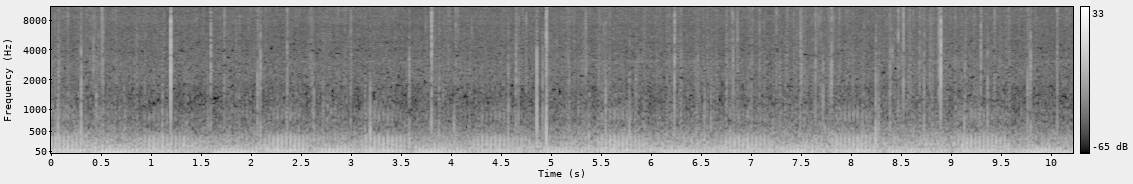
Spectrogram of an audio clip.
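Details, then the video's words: A purring cat gives a deep, continuous rumble rising and falling with each breath roughly every second and a half, while a fireplace crackles and snaps throughout. "Purring of a Cat"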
